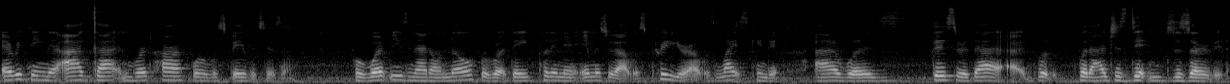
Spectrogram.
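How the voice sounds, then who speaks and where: A woman's voice: fairly low pitch, warm tone, a little hiss or hum, poor audio. A woman with a light voice giving a rambling, earnest personal monologue as a vlogger, full of restarts and asides. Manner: rambling, earnest, many restarts and "you know".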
